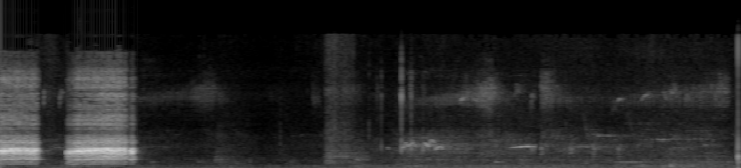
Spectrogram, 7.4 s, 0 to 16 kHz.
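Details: Hen recorded in 2021: two loud, harsh rasping squawks open the recording, followed by quiet rural background with faint distant bird chirps.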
